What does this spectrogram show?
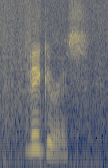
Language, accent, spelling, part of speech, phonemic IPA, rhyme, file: English, US, vigorous, adjective, /ˈvɪɡəɹəs/, -ɪɡəɹəs, En-us-vigorous.ogg
- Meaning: 1. Physically strong and active 2. Mentally strong and active 3. Rapid of growth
